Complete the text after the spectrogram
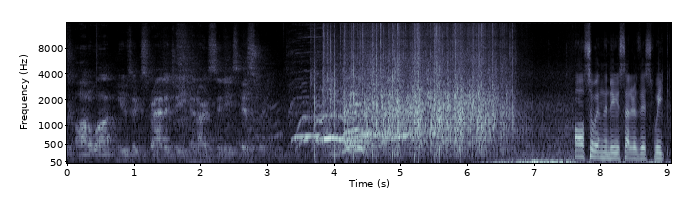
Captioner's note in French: applaudissements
